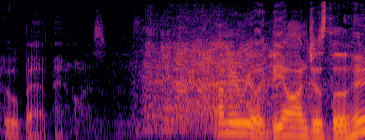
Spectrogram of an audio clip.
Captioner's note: audience laughter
